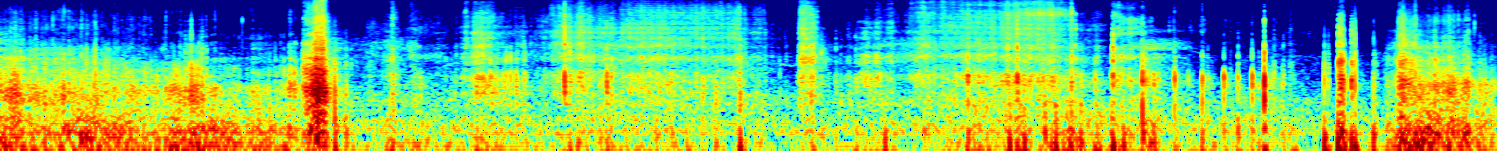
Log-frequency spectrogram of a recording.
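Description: A hollow, apparently empty fuchsia glitter fabric cosmetic pouch with a zipper is held in both hands while long nails tap and scratch its glittery surface. Soft scratchy rasps mix with many quick, light taps, plus a louder crinkly burst near the start and clusters of sharp clicks toward the end.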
